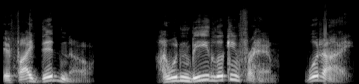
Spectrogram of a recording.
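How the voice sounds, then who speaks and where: A man's voice: on the high side, normal speed, husky, no room sound, voice pushed up, full character voice. Brief: man playing a cool, sarcastic hero who needles his captors, in an audiobook. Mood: deadpan. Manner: deadpan, sarcastic. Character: wisecracking male hero held captive, calm and dry.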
